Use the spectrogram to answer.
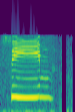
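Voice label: "sim1", Cantonese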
